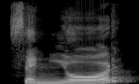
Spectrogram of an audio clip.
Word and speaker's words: señor: Remember, it has that N with the squiggly line, so it makes that nia sound. Señor.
